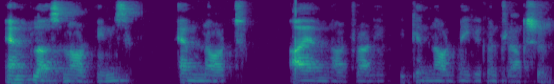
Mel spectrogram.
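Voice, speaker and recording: Low-voiced man teaching an online grammar class. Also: little pitch movement, pushed and bright, muffled recording. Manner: slow, explanatory, reads example sentences aloud. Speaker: English teacher.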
